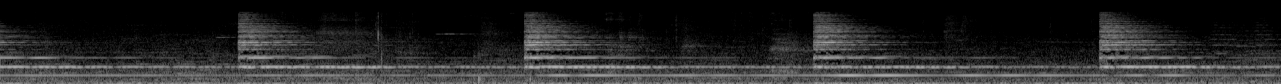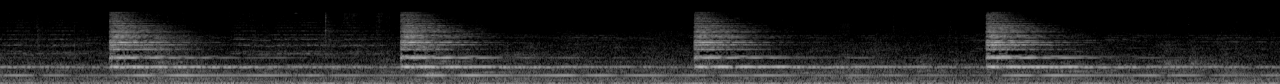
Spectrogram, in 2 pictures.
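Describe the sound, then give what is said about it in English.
A large temple bell rings out in slow, regular strokes about every three seconds, each bright clang blooming and lingering over a steady low hum, with no voices present. “Such a beautiful bell.”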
